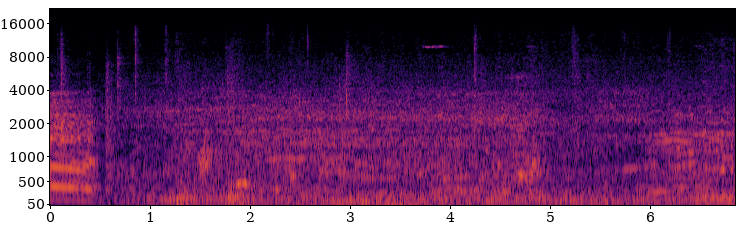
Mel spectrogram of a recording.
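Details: A cow lowing in drawn-out, low moos with harmonic tones, set against steady background noise and faint music.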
